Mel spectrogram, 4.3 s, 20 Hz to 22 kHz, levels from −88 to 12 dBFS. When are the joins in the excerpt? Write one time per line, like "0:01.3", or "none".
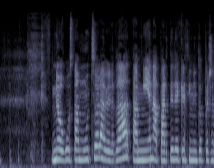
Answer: none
